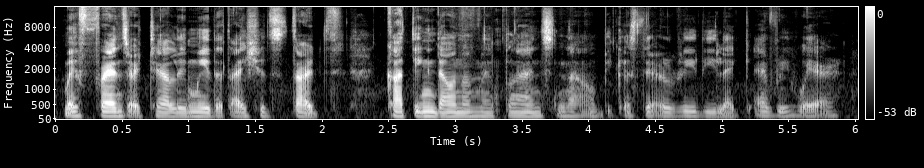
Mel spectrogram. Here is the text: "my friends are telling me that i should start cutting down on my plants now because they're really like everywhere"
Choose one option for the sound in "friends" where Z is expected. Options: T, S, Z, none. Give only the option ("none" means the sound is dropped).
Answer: S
